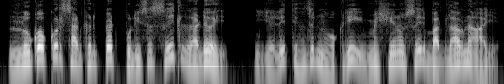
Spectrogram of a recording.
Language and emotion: Kashmiri, angry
